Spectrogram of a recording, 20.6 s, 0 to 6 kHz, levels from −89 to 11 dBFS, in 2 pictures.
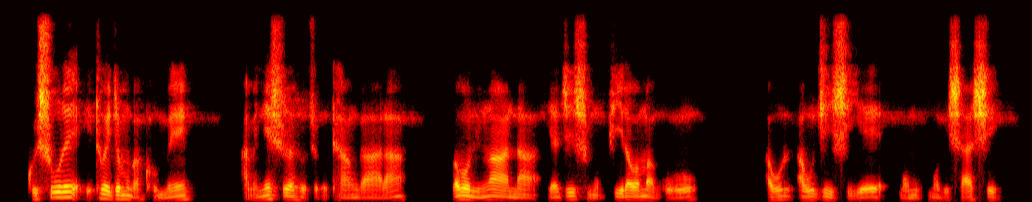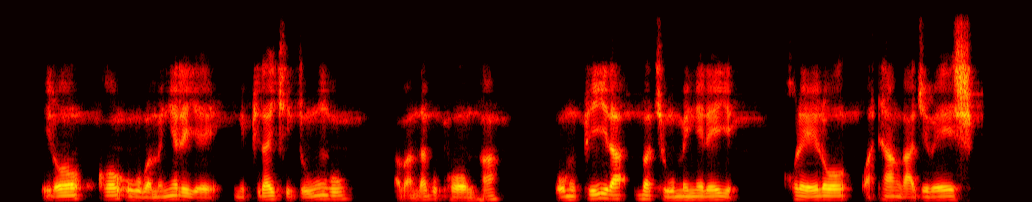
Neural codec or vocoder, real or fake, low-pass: codec, 16 kHz, 0.9 kbps, LongCat-Audio-Codec; fake; 5.4 kHz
